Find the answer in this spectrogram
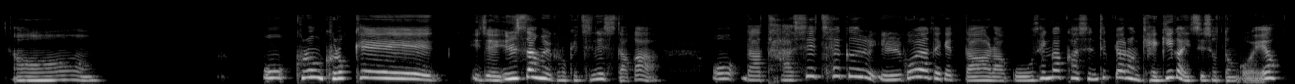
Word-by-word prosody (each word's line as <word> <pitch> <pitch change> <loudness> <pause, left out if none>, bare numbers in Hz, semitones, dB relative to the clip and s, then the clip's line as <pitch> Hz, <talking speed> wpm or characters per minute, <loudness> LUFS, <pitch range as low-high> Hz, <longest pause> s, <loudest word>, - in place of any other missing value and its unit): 어. 185 0 -1 1.6
어 300 +1 0
그럼 310 -1 +3
그렇게 280 -5 +4 0.3
이제 205 -7 -2
일상을 275 - +7
그렇게 190 -2 -8
지내시다가 195 -4 -6 0.5
'어 260 -2 -6
나 200 -5 -7
다시 205 - -6
책을 375 -4 -3
읽어야 255 +12 -1
되겠다.'라고 185 - -4
생각하신 285 - -1
특별한 310 -4 -2
계기가 195 - +1
있으셨던 185 -2 -5
거예요? 285 +1 -1
240 Hz, 235 characters per minute, -25 LUFS, 190-295 Hz, 1.6 s, 일상을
